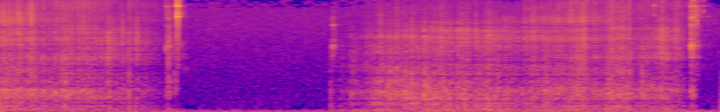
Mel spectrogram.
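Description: A metal spiked pinwheel is rolled repeatedly over the top of a solid pink kinetic sand slab, scraping and pricking the sand. The result is a steady, grainy, crackling scrape with a low rumbling undertone, broken by a few brief bright ticks.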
